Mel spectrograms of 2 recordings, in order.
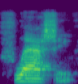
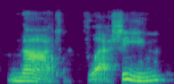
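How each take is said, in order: First: The stress is on the first syllable. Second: The stress is on the second syllable. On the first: The speaker calls it right. "it's on the first syllable" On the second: The speaker calls it wrong.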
